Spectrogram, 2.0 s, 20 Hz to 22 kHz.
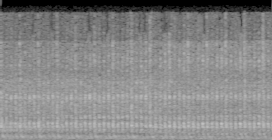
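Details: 2003 Ford Galaxy 1.9 TDi PD diesel at idle: quick even clatter with slightly wavering tone. Crank sensor AC signal low under half a volt at idle; injection quantity climbed before stalling. Cause unconfirmed.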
